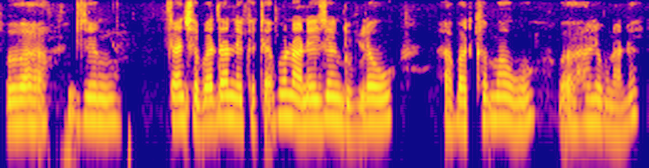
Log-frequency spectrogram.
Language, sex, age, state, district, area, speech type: Bodo, female, 60+, Assam, Baksa, rural, spontaneous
